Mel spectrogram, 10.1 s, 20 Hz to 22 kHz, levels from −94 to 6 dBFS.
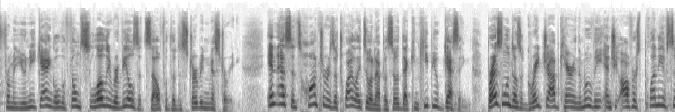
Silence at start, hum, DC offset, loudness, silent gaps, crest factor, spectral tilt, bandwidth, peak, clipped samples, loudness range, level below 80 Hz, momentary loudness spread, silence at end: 0 s; none; under 0.1%; -24 LUFS; none; 22 dB; -2.5 dB/octave; 16 kHz; -2 dBFS; under 0.1%; 1 LU; -58 dBFS; 8 LU; 0 s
